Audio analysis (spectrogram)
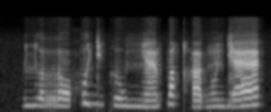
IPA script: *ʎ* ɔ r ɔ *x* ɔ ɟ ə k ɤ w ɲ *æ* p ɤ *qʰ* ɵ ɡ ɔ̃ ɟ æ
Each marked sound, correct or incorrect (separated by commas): correct, correct, incorrect, correct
